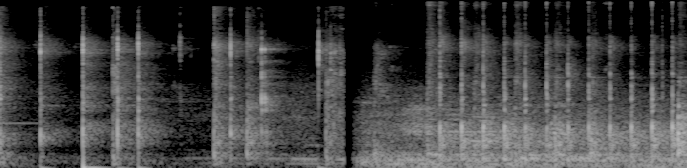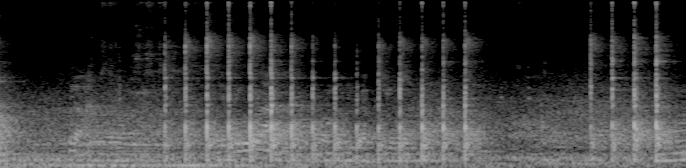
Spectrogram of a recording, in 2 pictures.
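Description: A knife chops into bamboo on a wooden block.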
